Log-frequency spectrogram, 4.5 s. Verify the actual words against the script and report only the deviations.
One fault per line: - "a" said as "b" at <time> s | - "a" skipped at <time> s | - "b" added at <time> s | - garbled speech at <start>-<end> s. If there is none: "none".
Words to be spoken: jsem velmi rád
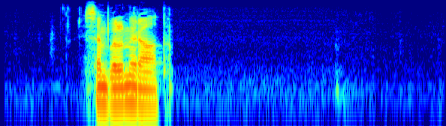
none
